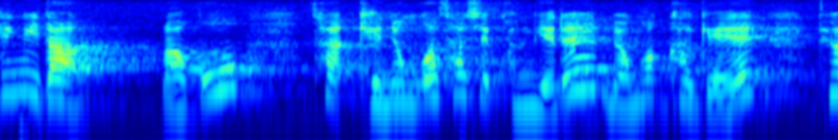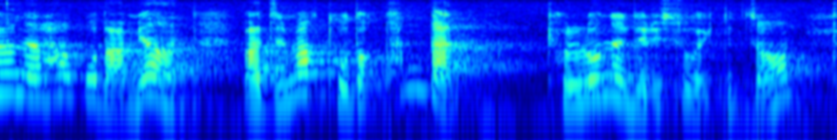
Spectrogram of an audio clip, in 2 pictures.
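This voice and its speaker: A woman with a high voice swings her pitch very widely, with audible room echo and noticeable background noise. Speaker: high school ethics teacher. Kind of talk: recorded online lecture. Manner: casual, talkative.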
